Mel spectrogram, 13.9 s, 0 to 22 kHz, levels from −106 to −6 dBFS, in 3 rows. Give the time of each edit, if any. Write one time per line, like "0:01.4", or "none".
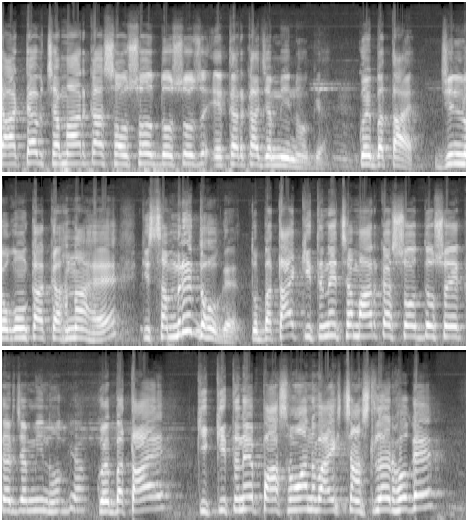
0:04.2
0:07.0
0:10.1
